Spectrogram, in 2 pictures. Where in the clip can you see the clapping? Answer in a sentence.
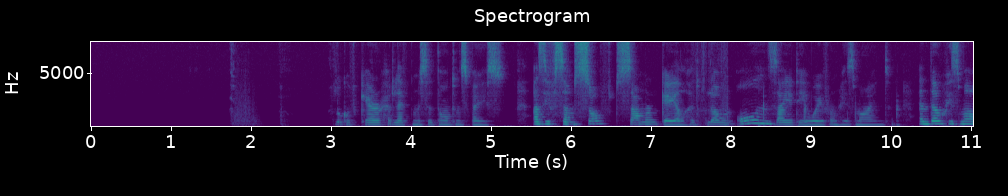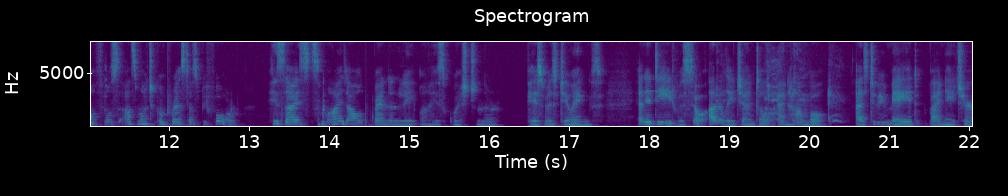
You can't hear the clapping here.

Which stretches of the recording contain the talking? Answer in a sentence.
You can hear the talking from 3.0 to 21.9 s.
